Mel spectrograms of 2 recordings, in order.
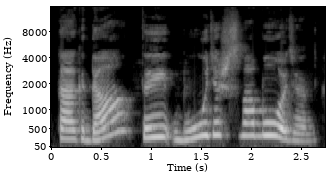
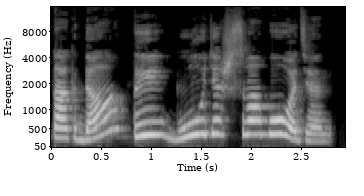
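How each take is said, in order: First: Said in the usual way. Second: Slow, careful model reading with ты stressed; teacher's slow demo of "Когда ты будешь свободен?"; slow model phrase. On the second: Shown as a demonstration. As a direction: sound out "Когда ты будешь свободен?" slowly, leaning on ты. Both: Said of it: "quand est-ce qu'une personne va être disponible".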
